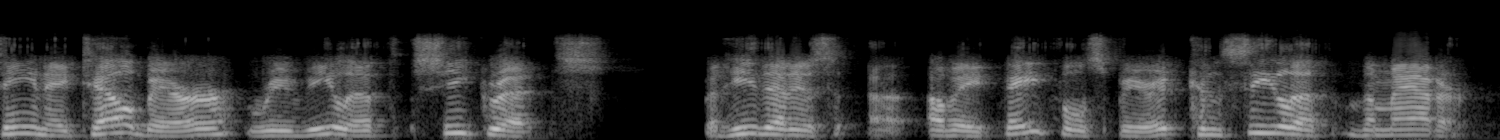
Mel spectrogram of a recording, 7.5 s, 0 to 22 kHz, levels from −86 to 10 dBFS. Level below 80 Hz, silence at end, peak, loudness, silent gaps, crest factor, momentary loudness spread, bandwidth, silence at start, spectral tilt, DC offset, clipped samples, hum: -60 dBFS; 0.2 s; -8 dBFS; -24 LUFS; none; 16 dB; 10 LU; 8.2 kHz; 0 s; -5 dB/octave; under 0.1%; under 0.1%; none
